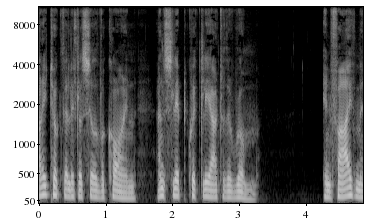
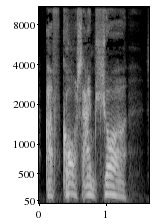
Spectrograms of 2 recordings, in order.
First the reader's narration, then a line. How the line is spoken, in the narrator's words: spluttered the old man excitedly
